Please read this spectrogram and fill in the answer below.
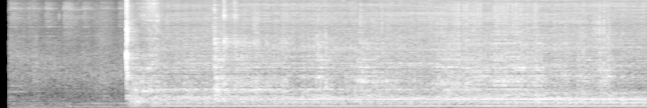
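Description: Kimseed seed scarifier's small single-phase electric motor switched on with a click about a second and a half in, then running with a steady hum as it drives the abrasive discs.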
